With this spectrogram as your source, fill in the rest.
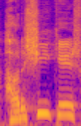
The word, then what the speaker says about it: हृषिकेश: तरह से यहां पर ऋषि केश हल्का से हा का साउंड आता है हृषिकेश बोलना या हरिकेश बोलना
